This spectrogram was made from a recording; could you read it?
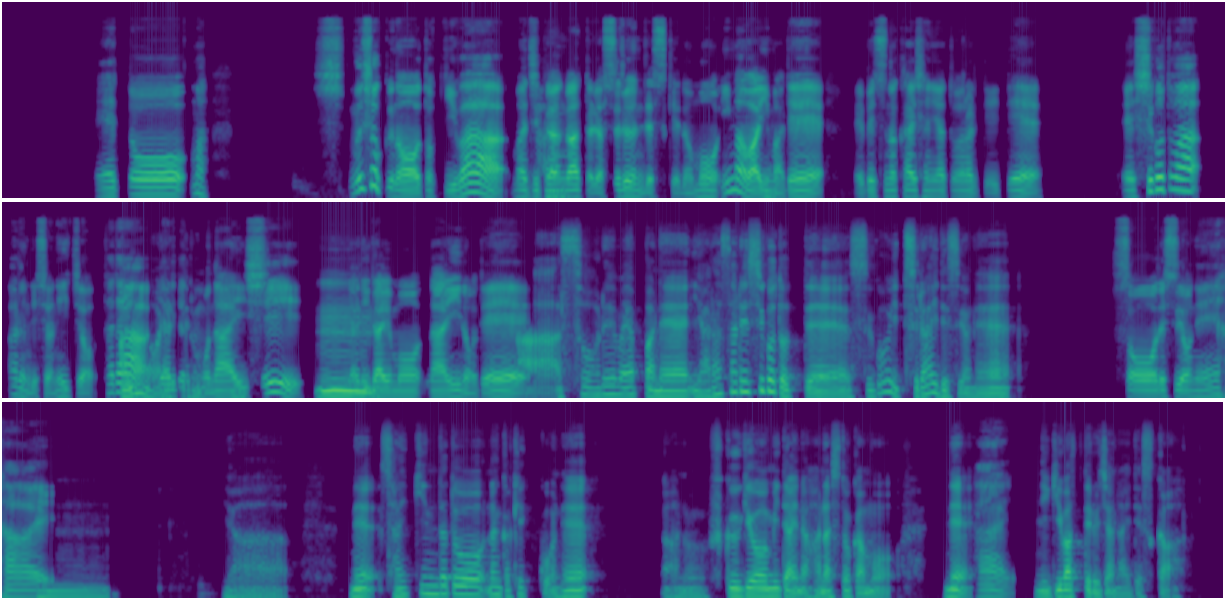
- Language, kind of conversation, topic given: Japanese, advice, 退職後、日々の生きがいや自分の役割を失ったと感じるのは、どんなときですか？
- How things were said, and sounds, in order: unintelligible speech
